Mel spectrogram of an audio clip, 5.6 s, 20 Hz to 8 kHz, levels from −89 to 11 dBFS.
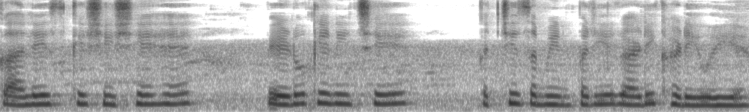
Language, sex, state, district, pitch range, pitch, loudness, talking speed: Hindi, female, Uttar Pradesh, Hamirpur, 230-250 Hz, 240 Hz, -16 LUFS, 160 wpm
